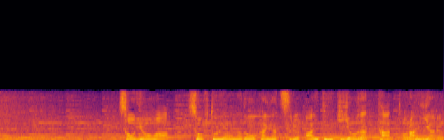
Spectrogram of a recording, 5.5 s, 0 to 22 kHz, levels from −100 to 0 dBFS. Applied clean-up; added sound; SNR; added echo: none; none; none; none.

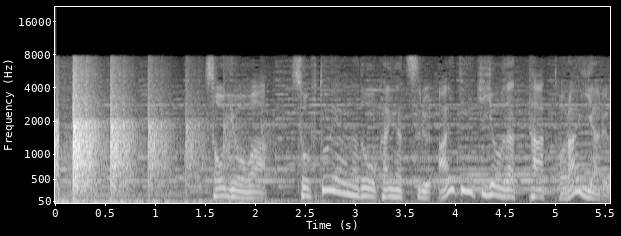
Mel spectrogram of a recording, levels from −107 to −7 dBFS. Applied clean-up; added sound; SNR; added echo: none; Clapping; -5 dB; none.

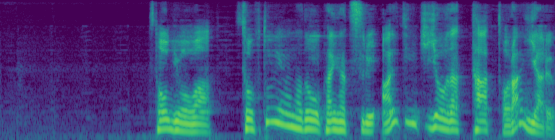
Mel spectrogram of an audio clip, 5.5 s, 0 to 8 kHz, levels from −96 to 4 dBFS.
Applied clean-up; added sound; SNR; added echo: neural mask model DeepFilterNet 3.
